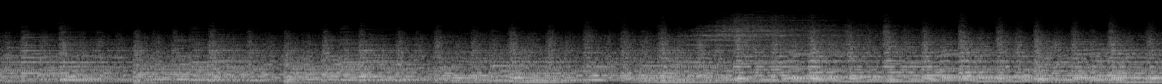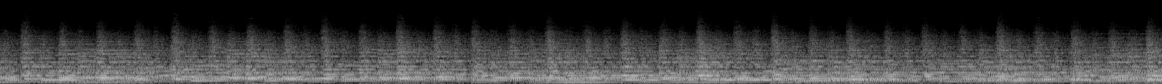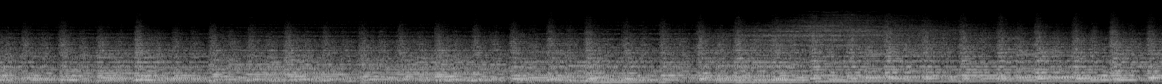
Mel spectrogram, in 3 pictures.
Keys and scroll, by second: 31.6 space.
